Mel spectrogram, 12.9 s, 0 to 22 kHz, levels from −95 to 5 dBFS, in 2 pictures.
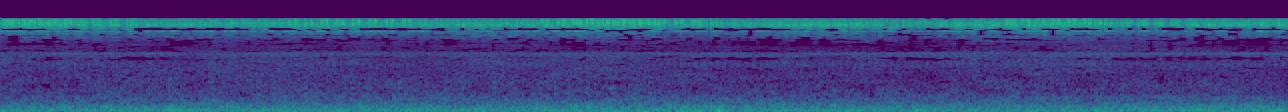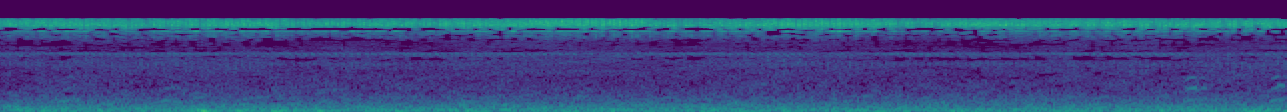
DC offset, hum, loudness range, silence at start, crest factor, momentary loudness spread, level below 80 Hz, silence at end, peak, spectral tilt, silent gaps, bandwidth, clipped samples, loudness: under 0.1%; none; 1 LU; 0 s; 18 dB; 4 LU; -48 dBFS; 0 s; -10 dBFS; -1 dB/octave; none; 11.5 kHz; under 0.1%; -24 LUFS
